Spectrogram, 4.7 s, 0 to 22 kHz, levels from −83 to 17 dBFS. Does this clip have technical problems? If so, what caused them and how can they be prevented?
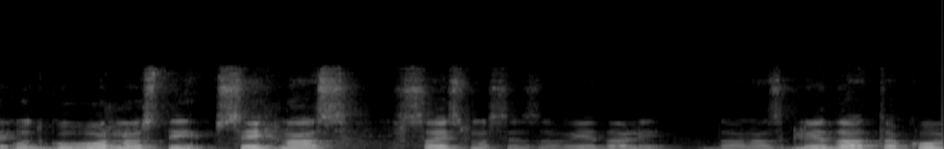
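No, the signal has no technical faults: the background is the room's own noise, the level changes around 2 s and 3.5 s come from the talker moving relative to the microphone, and the top end stopping near 12 kHz, with coding texture, is what a call codec such as Opus at around 32 kbps normally sounds like.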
